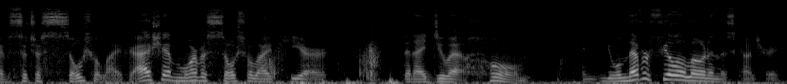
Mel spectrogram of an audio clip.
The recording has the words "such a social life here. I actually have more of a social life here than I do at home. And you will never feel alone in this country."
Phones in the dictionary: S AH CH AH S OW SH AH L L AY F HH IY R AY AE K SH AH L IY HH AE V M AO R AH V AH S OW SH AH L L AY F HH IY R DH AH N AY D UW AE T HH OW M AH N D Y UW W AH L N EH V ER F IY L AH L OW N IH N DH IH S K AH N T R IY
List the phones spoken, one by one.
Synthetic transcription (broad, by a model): S AH CH AH S OW SH L L AY F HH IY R AY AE K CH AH L IY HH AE V M AO R AH V AH S OW SH L L AY F HH IY R DH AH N AY D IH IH T HH OW M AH N Y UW W AH L N EH V ER F IY L AH L OW N IH N DH IH S K AH N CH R IY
